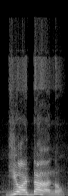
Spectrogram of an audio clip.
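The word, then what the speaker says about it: Giordano: to your G I O R D A N O Garno Gardo Jordano Jordano's colleague. You have to say with that accent or it doesn't work. Jordano Gordon.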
